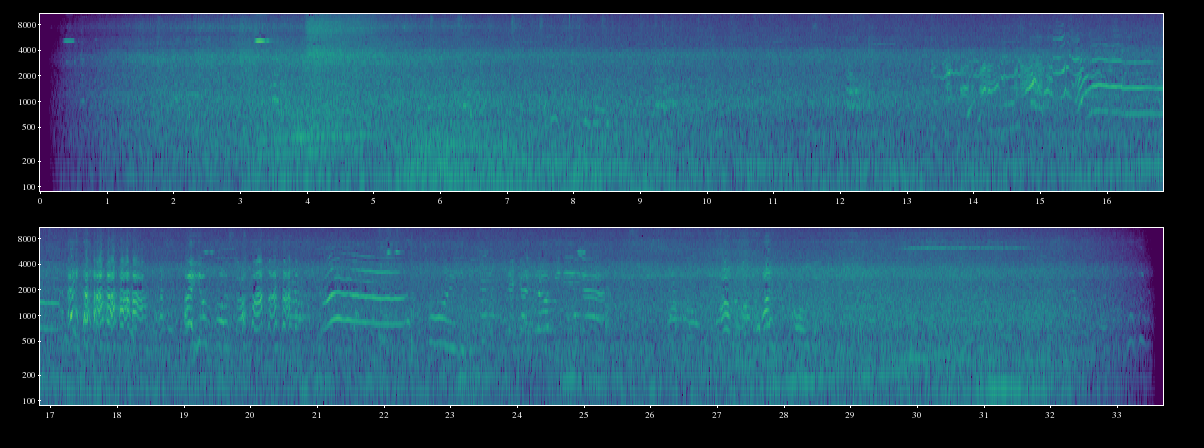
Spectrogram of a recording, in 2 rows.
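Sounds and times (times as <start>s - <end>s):
park ambience in Mariano Moreno: 0.2s - 33.6s
laughter: 13.6s - 18.9s, 19.7s - 22.3s.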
